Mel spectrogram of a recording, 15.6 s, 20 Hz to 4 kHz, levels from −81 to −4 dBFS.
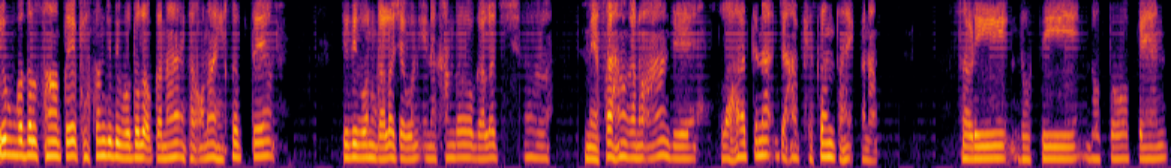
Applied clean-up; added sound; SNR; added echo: neural separator model SepFormer DNS4.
